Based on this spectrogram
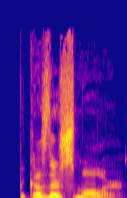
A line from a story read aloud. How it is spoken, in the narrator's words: Michael answered irritably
